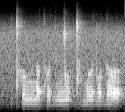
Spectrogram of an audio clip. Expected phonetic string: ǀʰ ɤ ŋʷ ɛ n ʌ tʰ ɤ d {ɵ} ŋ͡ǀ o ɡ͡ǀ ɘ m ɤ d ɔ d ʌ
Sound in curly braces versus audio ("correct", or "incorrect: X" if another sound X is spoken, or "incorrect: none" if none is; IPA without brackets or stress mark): correct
